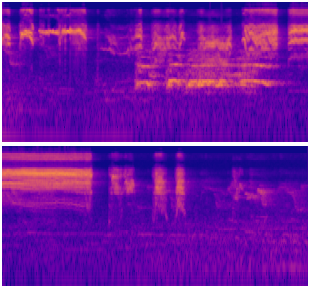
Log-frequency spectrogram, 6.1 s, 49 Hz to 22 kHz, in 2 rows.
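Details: Weaver recorded at about 5:40 in the morning as a lure: several short buzzy chips, a dense scratchy chattering phrase, a long sizzling wheeze, then a few clipped notes.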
